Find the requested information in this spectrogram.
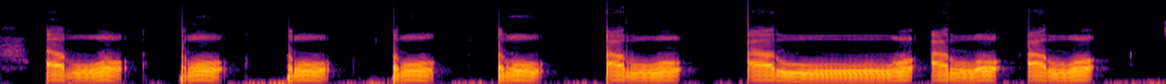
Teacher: jadi si ujung lidahnya banget tuh ya dia tidak menyentuh tapi membuat malah membuat sedikit celah namanya furjah kecil celah kecil untuk sifat tawasud dari huruf ro-nya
